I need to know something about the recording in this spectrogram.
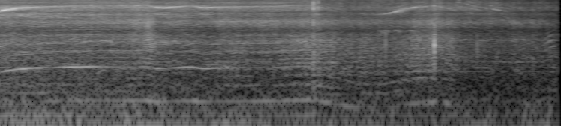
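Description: An electric radio-controlled model helicopter whines overhead.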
